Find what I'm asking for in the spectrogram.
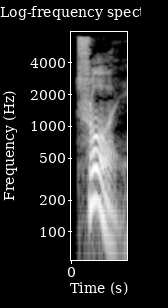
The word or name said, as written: troy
